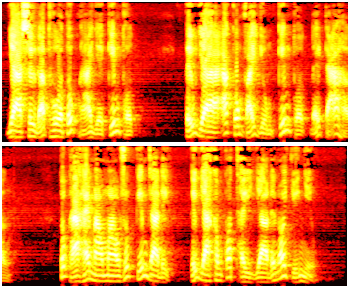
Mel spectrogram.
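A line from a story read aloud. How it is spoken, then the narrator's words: Harsh, gritted voice. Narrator (Vietnamese): Tư Đồ Sâm gằn giọng nói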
